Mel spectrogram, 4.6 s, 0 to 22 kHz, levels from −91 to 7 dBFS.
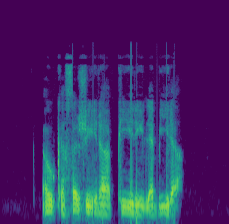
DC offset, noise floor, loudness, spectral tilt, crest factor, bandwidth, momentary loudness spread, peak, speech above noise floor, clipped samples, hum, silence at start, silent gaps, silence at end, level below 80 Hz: under 0.1%; -83 dBFS; -15 LUFS; -7 dB/octave; 16 dB; 9.2 kHz; 4 LU; 0 dBFS; 69 dB; under 0.1%; none; 0.85 s; none; 0.95 s; -48 dBFS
